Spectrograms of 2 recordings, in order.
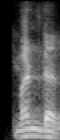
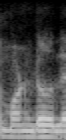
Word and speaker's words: Mandal: So you pronounce it as Mandal? Mandal, arey wah. Because in Bengali also we say Mondol and all that.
